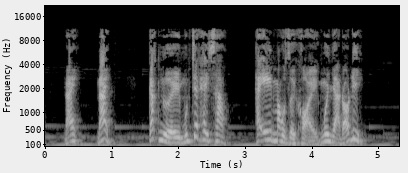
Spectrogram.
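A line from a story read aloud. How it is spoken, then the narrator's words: Old man shouting. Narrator (Vietnamese): Ông lão hét lên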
